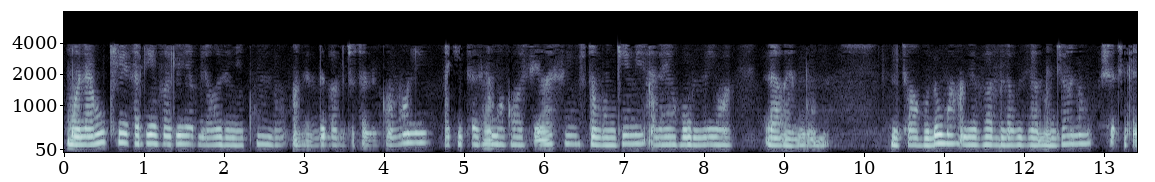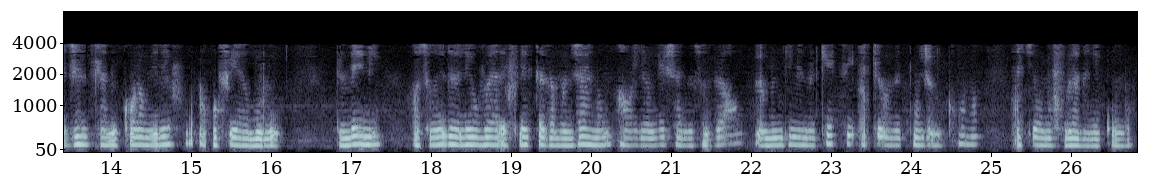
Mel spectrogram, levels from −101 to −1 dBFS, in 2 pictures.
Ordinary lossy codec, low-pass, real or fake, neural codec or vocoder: AAC, 16 kbps; 7.2 kHz; fake; codec, 44.1 kHz, 2.6 kbps, DAC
